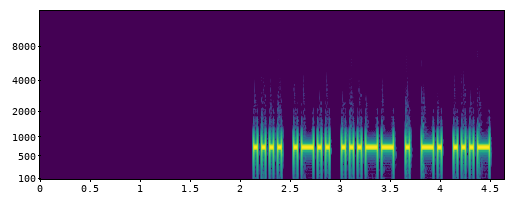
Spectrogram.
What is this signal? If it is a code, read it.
Morse code, heard as a keyed tone, about 31 wpm, 700 Hz. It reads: HL3ENV
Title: DXCC-100 Call Signs - 6 Characters - 30wpm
